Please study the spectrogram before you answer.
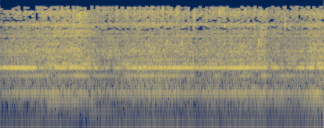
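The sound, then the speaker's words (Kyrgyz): A cream separator whirs as it processes fresh cow's milk in a village household, a continuous motorized drone with a steady high whine that holds at an even, fairly loud level. “сүтүн сепараторго салып, каймагын чыпкалап отурат”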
